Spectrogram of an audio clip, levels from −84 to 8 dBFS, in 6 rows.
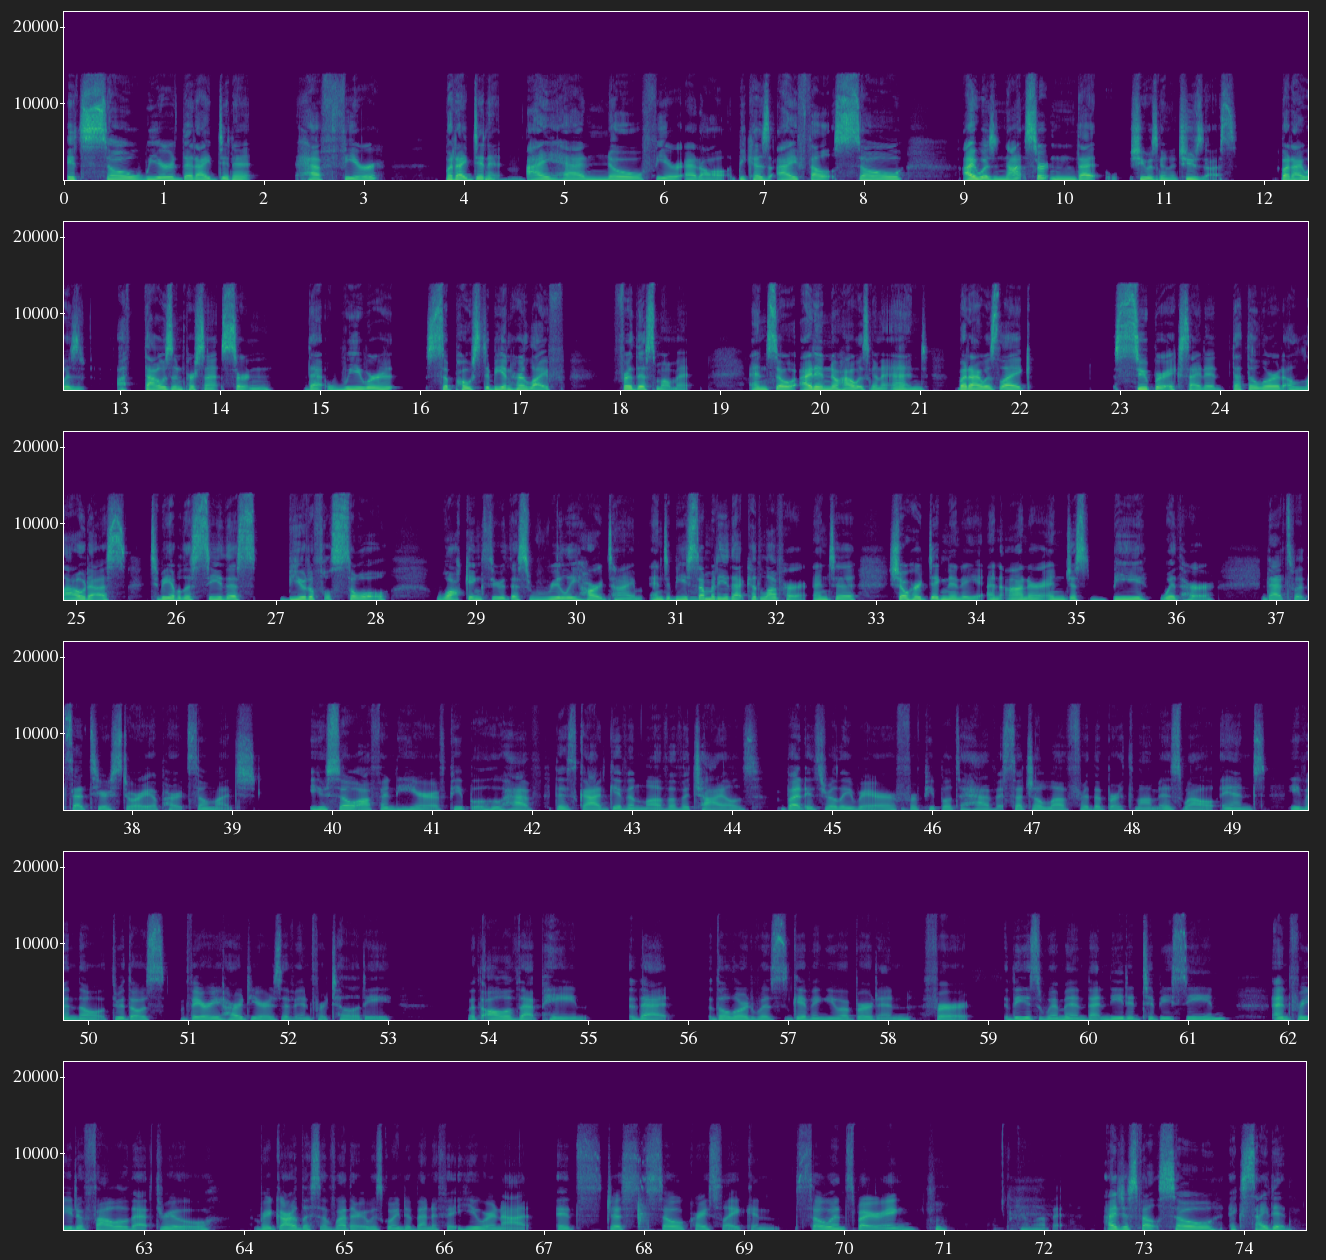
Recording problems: none

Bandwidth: 14 kHz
